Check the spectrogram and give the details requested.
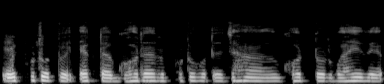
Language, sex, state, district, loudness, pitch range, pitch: Bengali, male, West Bengal, Jhargram, -19 LUFS, 155-165 Hz, 160 Hz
